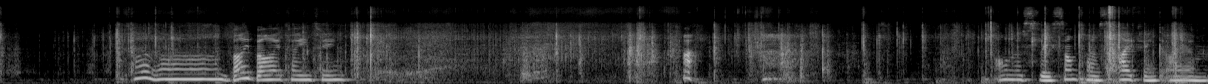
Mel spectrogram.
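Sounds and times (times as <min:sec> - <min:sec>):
plastic film crinkling: 0:00.0 - 0:12.0.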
